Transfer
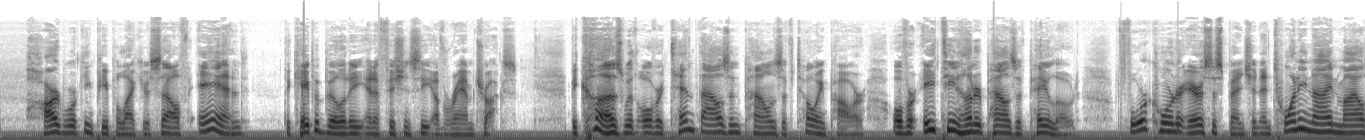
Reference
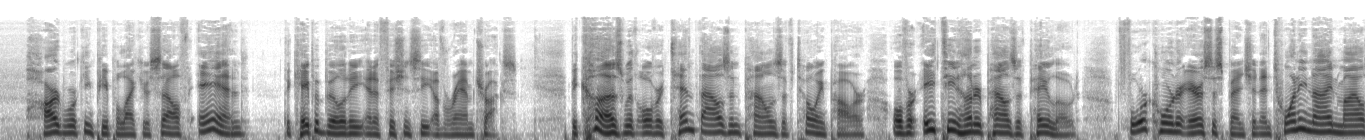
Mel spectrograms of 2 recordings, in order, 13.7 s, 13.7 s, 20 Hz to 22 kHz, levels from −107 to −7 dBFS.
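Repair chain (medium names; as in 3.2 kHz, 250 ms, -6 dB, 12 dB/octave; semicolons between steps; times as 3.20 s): de-hum 53 Hz, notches 3; interpolate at 3.03/3.78/9.93/11.20/11.77 s, 4.3 ms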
